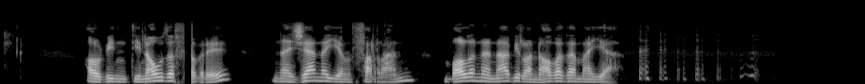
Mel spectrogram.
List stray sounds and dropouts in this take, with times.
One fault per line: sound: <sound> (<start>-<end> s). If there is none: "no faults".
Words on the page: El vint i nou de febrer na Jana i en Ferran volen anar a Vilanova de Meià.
sound: dropout (1.8-1.9 s)
sound: laugh (6.4-7.6 s)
